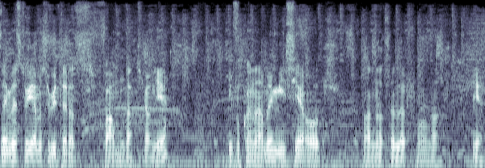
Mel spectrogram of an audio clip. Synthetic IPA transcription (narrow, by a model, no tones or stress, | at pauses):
zainvɛst̪ujɛmɘsɔbʲjɛt̪ɛɾasvamunat̪sʲjɔɲɛ | ivɘkɔnamɘmʲisʲjɛʔɔt̪ | panat̪ɛlɛfɔna | ɲɛ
